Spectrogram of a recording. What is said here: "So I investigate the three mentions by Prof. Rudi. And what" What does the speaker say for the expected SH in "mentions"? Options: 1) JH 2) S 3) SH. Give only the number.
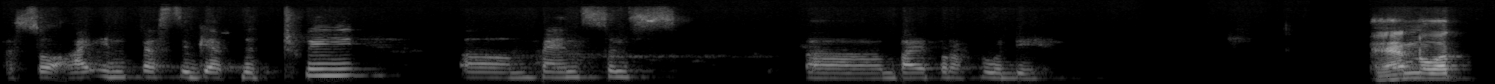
2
